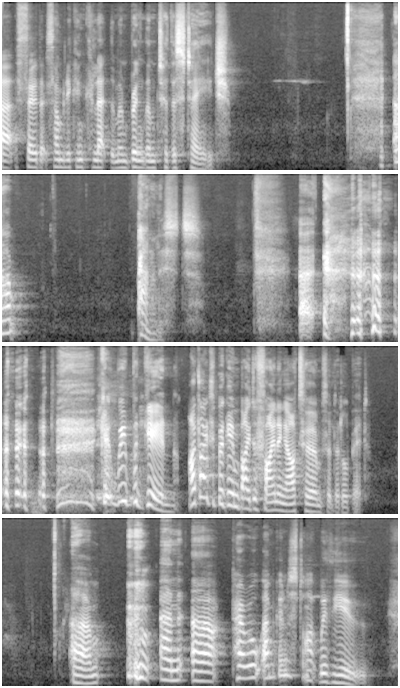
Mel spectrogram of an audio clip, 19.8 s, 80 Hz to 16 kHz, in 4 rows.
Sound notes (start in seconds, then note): 8.8 laughs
